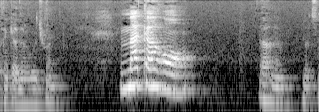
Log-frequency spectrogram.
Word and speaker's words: macaron: that trigger us now people saying macaroon i can't stand it i need to listen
